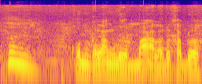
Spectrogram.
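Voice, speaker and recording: A man's voice: mid-range voice, fast talker, mellow. A man with an Isan northeastern Thai accent giving a casual market tour, hyping cheap prices and repeating phrases to viewers. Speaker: market vlogger. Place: outdoor roadside market. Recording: noisy outdoor market with passing vehicles.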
